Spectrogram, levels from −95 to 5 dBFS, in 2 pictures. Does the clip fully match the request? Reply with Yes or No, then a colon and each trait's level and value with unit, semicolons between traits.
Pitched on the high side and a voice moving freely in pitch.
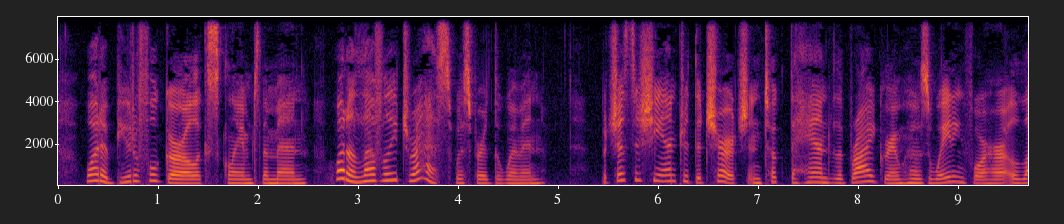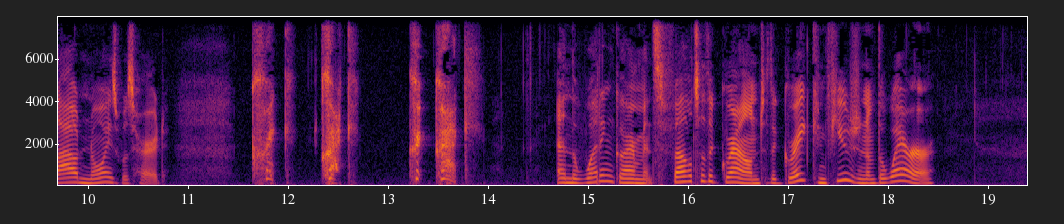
Yes: high, 205 Hz; wide, 6.5 semitones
